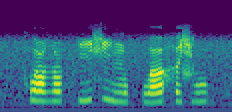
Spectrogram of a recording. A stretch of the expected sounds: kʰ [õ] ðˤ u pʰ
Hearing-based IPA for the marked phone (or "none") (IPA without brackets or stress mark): o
